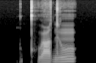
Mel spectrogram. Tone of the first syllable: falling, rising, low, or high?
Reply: rising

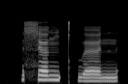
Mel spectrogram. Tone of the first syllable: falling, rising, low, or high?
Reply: high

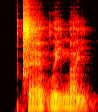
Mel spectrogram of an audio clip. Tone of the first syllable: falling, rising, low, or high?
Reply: rising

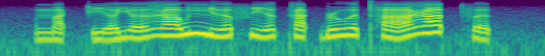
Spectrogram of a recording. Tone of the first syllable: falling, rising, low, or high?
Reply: low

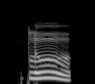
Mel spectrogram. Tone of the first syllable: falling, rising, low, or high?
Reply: falling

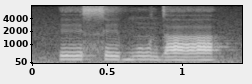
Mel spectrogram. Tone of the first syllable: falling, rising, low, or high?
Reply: high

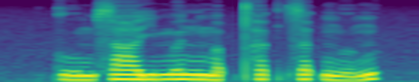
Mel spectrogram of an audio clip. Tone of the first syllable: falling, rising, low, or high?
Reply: low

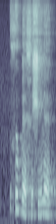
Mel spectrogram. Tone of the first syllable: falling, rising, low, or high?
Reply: high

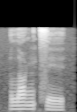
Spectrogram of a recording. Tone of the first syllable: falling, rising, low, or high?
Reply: high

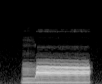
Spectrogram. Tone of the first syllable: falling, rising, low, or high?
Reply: low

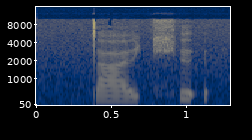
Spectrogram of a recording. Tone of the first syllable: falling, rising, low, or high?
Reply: low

